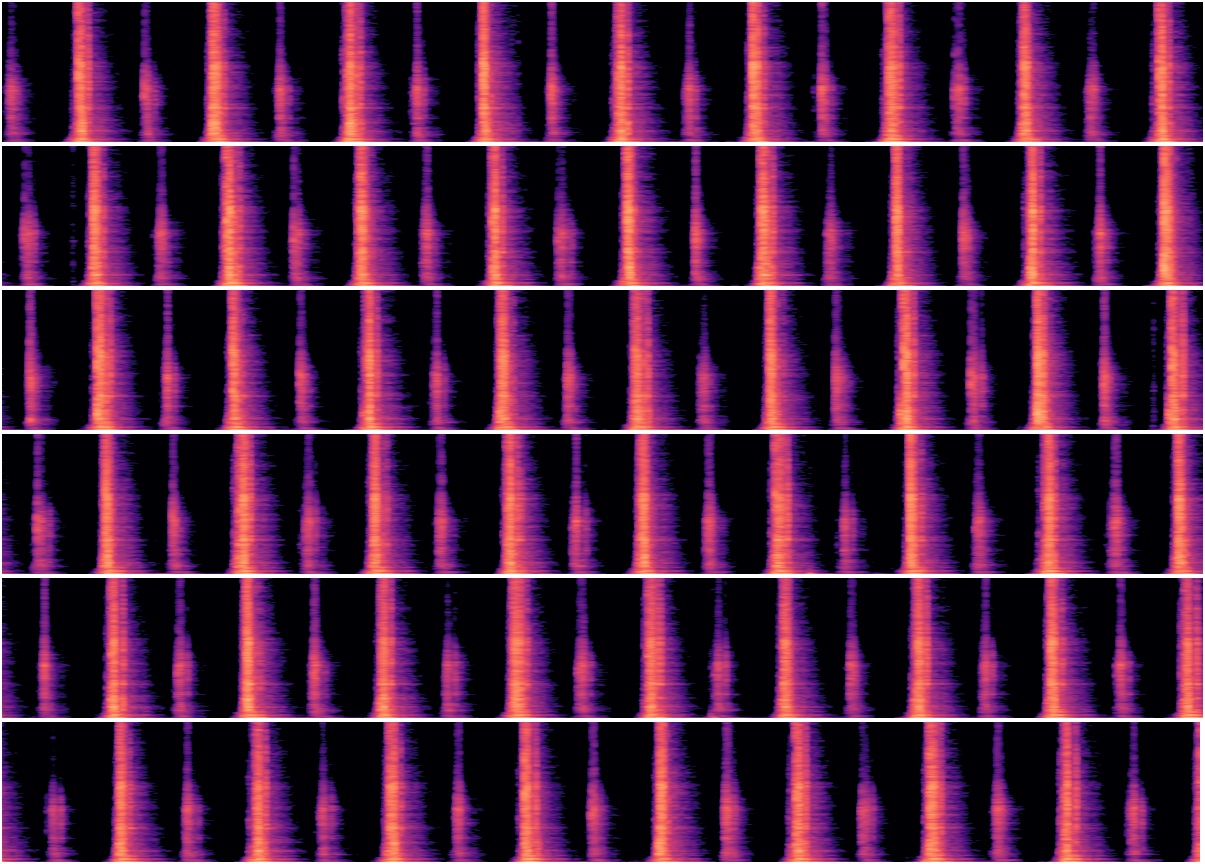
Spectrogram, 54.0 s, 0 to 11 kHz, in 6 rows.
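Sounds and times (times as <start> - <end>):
wall clock ticking: 0.6 - 1.7, 2.6 - 3.8, 4.6 - 5.8, 17.7 - 18.0, 22.8 - 26.0, 26.8 - 44.0, 46.9 - 52.6.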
